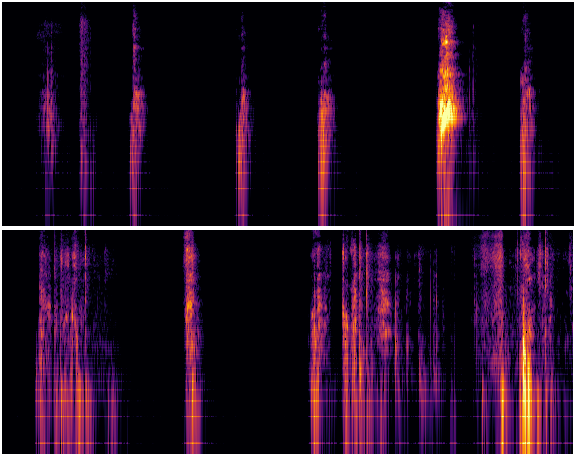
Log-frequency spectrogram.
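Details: Angry bulldog giving a run of short, fairly soft barks at uneven intervals, one loud bark near the middle and a rougher, growly burst of barking toward the end.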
